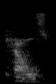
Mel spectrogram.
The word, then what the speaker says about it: Kelce: And I found out that their last name is actually pronounced Kelce because Jason Kelce did an interview where he said everybody's been pronouncing his name wrong.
